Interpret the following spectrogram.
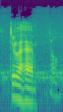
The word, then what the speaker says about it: Dullahan: Aye, Dulian. Dulhan. No, I don't know. How do you pronounce this? Dullahan.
